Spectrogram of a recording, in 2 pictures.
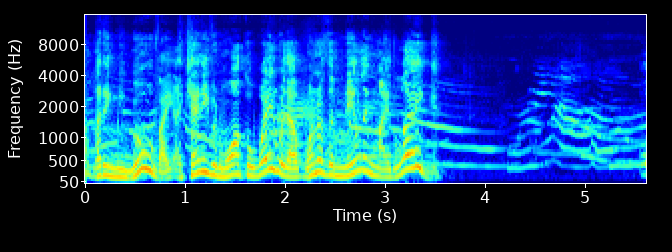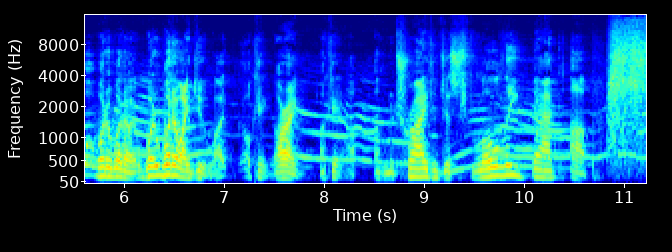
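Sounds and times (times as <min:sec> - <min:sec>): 
speech: 0:00.0 - 0:03.6, 0:05.6 - 0:11.2
Siamese cats caterwauling: 0:00.0 - 0:11.2.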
